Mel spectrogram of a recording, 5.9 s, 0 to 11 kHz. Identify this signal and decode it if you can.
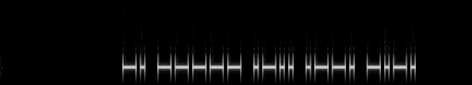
Morse code, heard as a keyed tone, about 25 wpm, 700 Hz. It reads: N0LPC
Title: Speed Racing - USA 1x3 Call Signs 22wpm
